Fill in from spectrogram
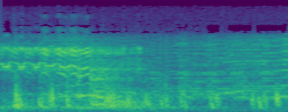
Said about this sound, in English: Straining against the rope, which the Lone Ranger hooked around his own saddle horn, the great horse Silver struggled to drag Scout and Tonto free of the quicksand which held them.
